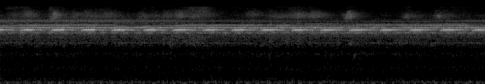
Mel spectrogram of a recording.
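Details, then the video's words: Crickets at night in a jungle setting, a piercing high trill throbbing in regular beats about three per second over a thin hiss of other insects. "Insects sounds | Cricket sounds |Jungle night"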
